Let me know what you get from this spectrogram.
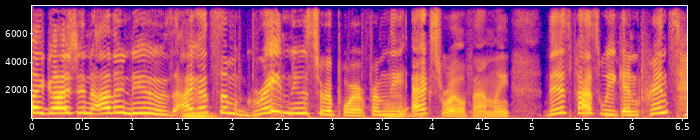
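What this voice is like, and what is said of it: Usual voice. Nothing is said of it.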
